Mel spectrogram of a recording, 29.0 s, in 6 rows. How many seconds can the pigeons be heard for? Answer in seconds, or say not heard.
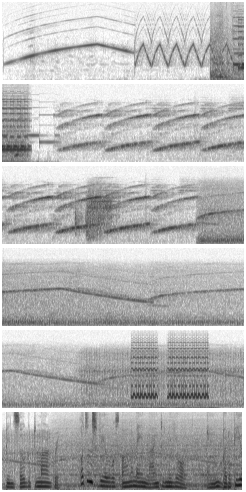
not heard.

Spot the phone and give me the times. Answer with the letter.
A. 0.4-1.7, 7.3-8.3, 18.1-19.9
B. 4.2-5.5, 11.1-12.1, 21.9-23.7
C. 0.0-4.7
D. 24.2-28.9
B.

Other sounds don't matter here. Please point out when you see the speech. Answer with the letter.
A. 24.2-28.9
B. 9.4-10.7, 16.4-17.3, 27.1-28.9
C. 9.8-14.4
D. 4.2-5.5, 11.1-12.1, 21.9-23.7
A.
